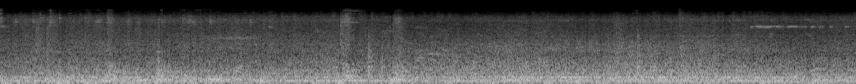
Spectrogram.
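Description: Running noise of an electric multiple-unit commuter train heard from its open doorway: a steady rumble of wheels on rail, with a few sharp clicks over rail joints or points and a thin, high wheel squeal near the end.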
